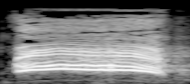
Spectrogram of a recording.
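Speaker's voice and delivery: sudden high, loud comic shriek; mock terrified scream. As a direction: scream in exaggerated panic. Elijah's terrified reaction, acted.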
